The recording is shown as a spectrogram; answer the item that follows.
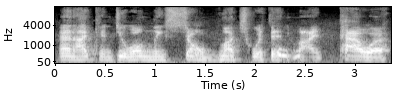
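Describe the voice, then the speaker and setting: Husky, harried vaudeville showman, a man acting. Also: mid-range voice, little pitch movement, measured pace, a bit bright, heavily acted. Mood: placating. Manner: weary, repetitive, placating. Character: harried, self-pitying vaudeville showman named Keaton. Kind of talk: improvised 1920s radio soap opera acting.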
